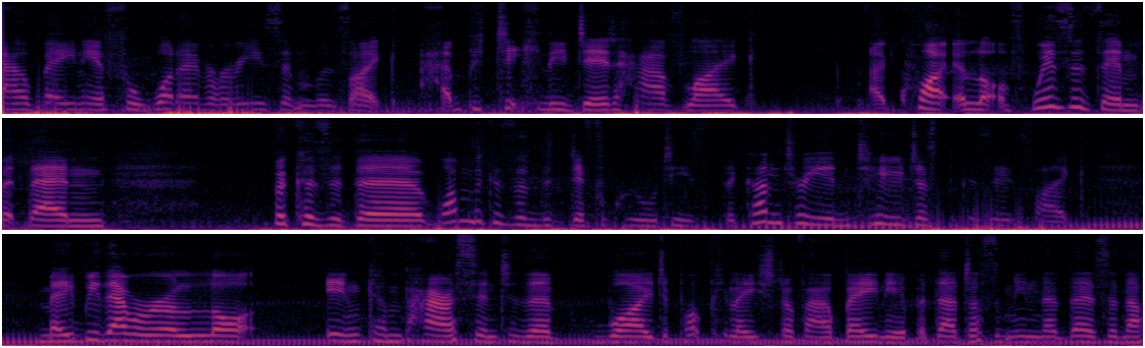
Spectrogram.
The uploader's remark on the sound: We would go to Albania and record an episode in a forest. Apologies that the audio quality during the bit we recorded in an Albanian forest isn't great, it does get better in the main episode.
